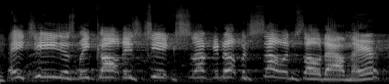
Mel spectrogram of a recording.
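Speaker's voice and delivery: high, loud hail; shouting accuser. Acted. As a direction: bellow the accusation across the crowd. Pharisees calling out, retold.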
